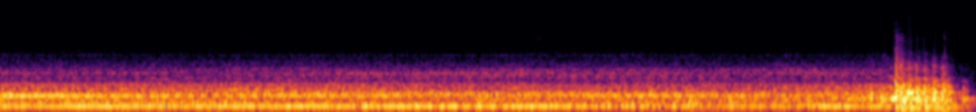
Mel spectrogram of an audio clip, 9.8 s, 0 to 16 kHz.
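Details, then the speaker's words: Bedroom slide-out of a 2023 Jayco Jay Flight 324BDS travel trailer retracting with doors and drawers closed: even motor drone for about nine seconds, then a short harsh burst as it bottoms out fully in, the normal end-of-travel sound. "you hear that noise, you may hear it going out, coming in. That's just the slide mechanism saying, hey, I'm all the way in."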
